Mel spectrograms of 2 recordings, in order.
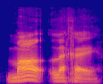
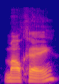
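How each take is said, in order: First: A vowel is sounded after the L. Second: The L closes the first syllable without a vowel. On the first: The speaker calls it wrong. "or possibly you could read it as Ma-leche" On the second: The speaker calls it right. "you could read it as Malche"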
